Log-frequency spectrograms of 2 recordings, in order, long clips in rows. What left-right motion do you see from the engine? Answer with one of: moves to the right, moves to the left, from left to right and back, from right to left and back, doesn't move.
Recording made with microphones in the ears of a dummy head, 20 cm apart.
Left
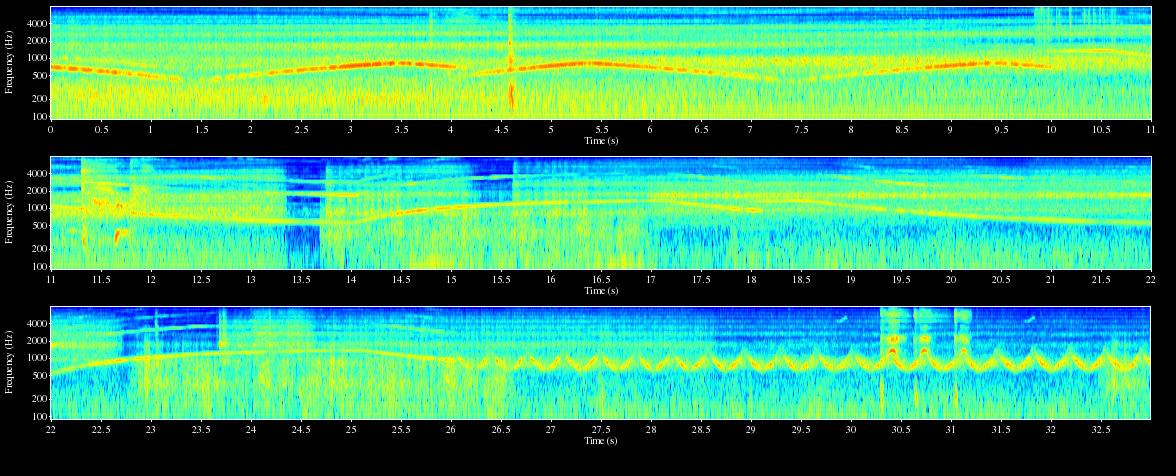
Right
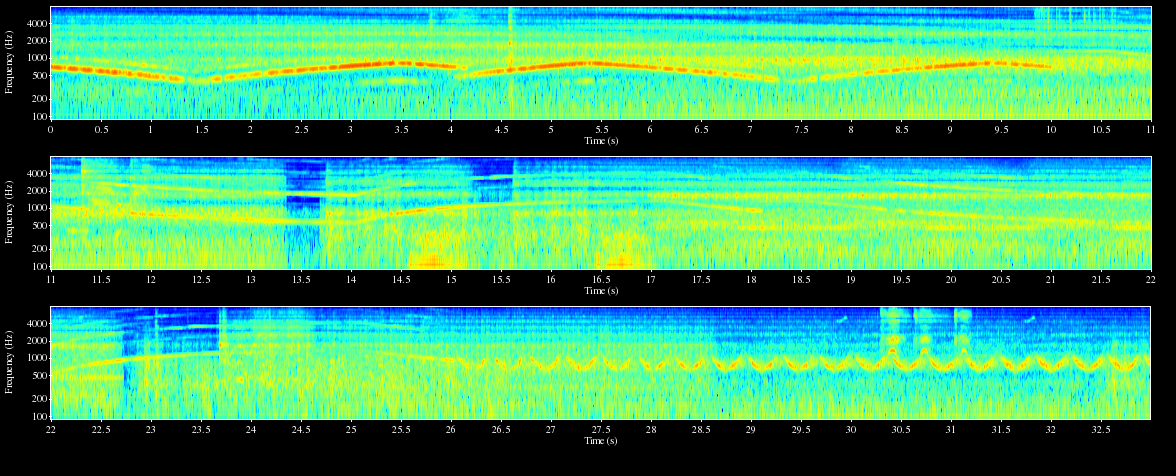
moves to the right.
